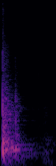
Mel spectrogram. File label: metal step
